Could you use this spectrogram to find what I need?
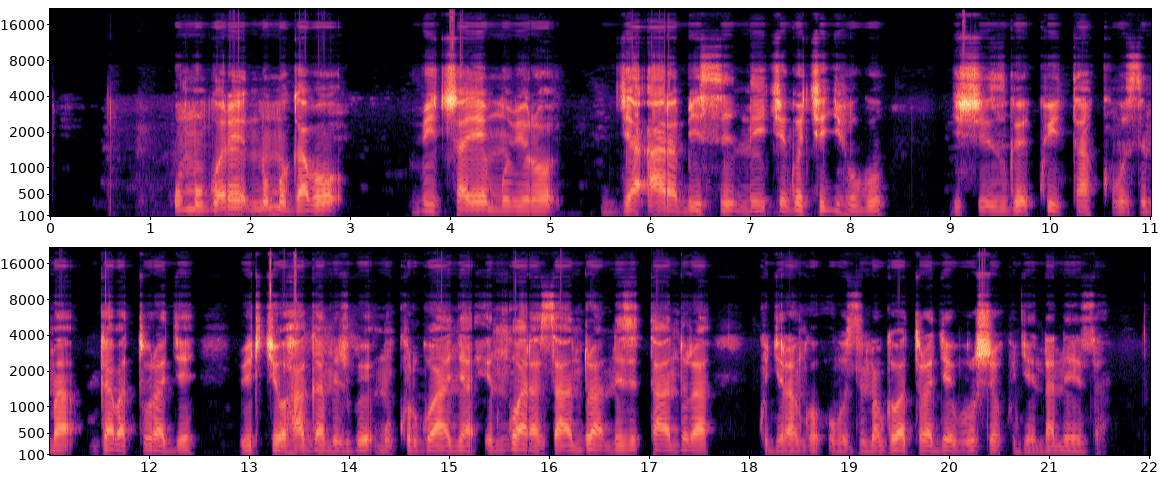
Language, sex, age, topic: Kinyarwanda, male, 18-24, health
